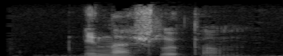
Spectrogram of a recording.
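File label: "инасьлытӧм", Komi-Zyrian, male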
